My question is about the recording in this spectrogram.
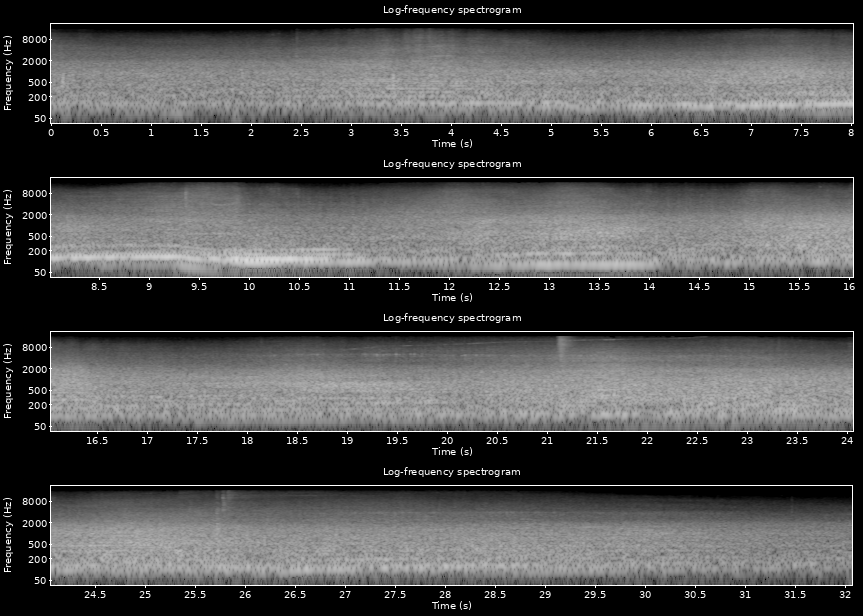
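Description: City intersection traffic, with a box truck's engine running low and heavy as it pulls across close by. It is loudest about ten seconds in and fades after about fourteen seconds, while cars pass through with tyre noise.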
